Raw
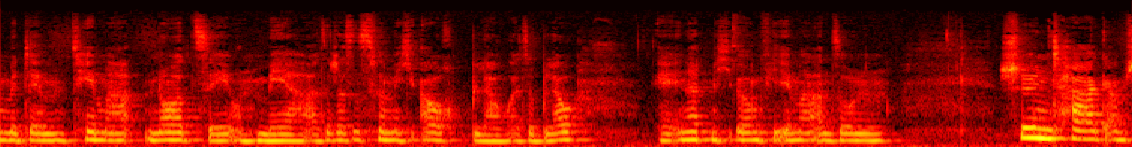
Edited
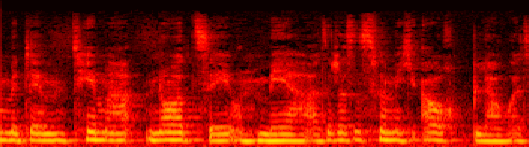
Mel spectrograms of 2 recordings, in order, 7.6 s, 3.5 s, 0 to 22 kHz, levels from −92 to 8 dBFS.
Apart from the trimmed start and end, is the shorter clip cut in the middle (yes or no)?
no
